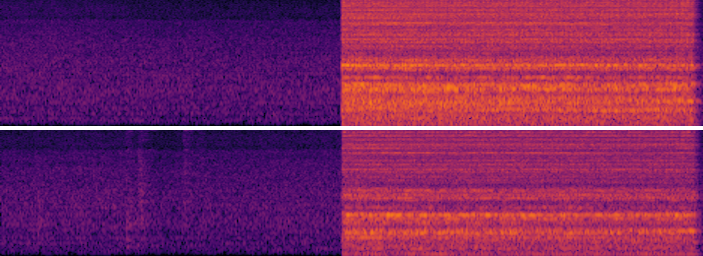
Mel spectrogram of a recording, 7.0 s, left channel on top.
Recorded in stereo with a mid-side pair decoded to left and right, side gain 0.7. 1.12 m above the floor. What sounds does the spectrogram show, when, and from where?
3.4 s sawing: 50° left, 0.6 m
